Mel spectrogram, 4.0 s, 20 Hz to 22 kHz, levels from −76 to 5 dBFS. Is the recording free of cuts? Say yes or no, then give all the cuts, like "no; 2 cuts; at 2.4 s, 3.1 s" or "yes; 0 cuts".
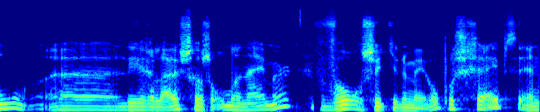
no; 1 cut; at 2.3 s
